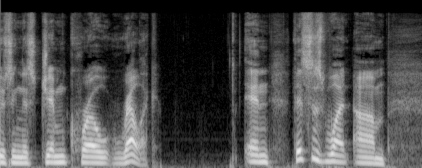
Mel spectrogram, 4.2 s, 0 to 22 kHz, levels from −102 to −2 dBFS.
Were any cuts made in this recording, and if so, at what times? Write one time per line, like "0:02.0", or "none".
none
